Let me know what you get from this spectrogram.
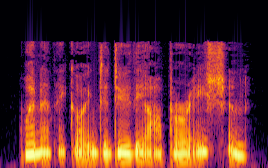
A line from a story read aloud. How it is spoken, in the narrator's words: she had asked a little sleepily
